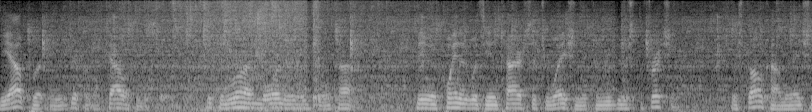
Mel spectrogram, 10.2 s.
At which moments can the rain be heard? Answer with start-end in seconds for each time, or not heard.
0.0-10.1.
